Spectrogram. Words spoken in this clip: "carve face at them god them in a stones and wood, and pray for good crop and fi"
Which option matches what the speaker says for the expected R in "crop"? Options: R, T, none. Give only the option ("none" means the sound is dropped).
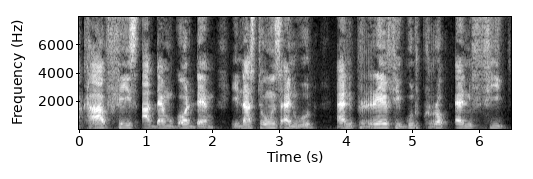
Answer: R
